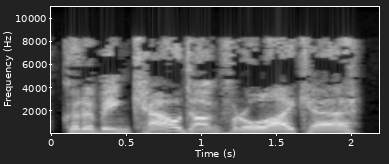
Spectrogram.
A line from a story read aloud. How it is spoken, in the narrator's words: Sligin snorted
